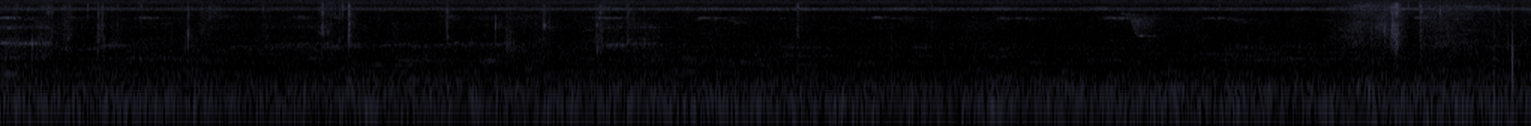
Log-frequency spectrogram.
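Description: Faint outdoor ambience: a steady high-pitched insect drone, with scattered short faint bird chirps and a few soft clicks.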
